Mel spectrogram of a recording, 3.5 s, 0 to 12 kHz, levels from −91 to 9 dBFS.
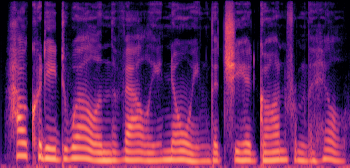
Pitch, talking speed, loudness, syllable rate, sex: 170 Hz, 255 wpm, -16 LUFS, 5.3 syllables/s, female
